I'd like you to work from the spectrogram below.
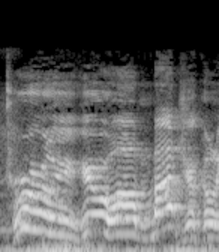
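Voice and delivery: a lightly voiced king, amazed at the gold; king's voice. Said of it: "That's his voice".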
